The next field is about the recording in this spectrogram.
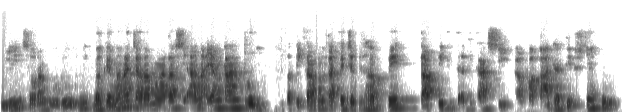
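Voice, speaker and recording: A man's voice: a little high, fairly quick, few pauses, lo-fi sound. A man moderating an online seminar who politely reads out questions from the audience.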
